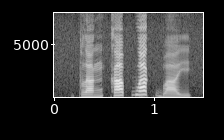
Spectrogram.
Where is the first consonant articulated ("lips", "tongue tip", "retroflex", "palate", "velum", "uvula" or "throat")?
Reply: lips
